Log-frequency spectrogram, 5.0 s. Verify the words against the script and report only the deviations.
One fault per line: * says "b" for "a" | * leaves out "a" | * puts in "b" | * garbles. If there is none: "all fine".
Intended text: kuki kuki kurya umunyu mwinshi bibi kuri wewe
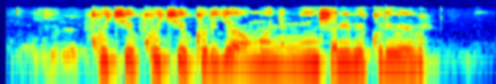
all fine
